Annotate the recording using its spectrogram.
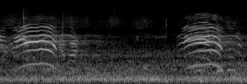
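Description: Young footballers' high-pitched shouts on the pitch: two short calls, each rising and falling in pitch, one just after the start and one near the end.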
